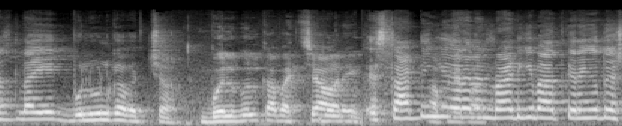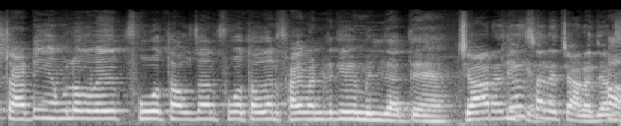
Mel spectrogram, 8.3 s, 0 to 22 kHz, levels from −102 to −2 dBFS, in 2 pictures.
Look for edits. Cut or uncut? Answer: cut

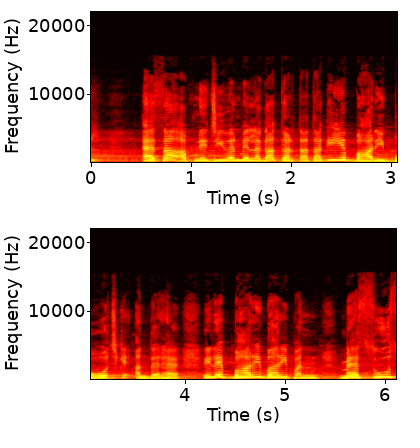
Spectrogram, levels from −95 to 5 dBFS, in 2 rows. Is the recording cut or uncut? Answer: uncut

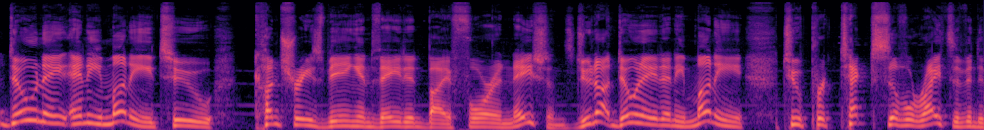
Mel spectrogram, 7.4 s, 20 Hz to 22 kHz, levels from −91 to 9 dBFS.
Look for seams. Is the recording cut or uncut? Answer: uncut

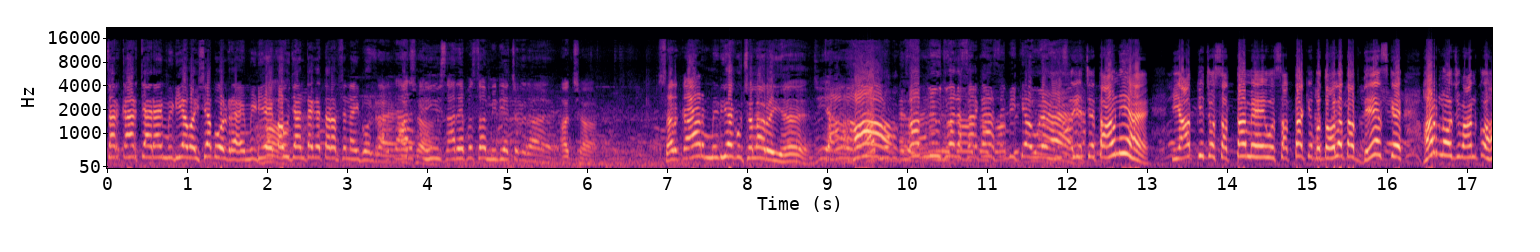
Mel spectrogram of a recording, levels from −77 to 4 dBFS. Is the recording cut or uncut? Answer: cut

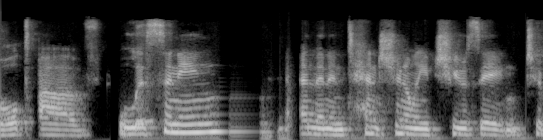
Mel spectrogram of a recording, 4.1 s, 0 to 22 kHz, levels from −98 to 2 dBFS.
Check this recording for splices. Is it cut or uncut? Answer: uncut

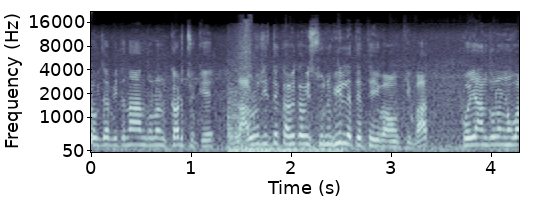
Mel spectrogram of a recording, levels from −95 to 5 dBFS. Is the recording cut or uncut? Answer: cut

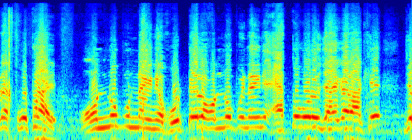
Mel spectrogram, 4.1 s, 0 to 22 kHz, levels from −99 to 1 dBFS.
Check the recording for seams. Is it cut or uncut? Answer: uncut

